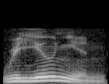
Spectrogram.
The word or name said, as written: reunion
